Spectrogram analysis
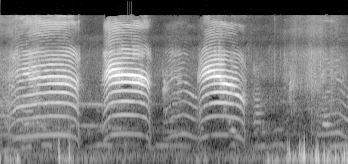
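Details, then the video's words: Abandoned, starving kittens crying loudly from hunger: three long, high, strained wails of about half a second to a second each, then rustling and handling noise. "Abandoned kittens crying because of starvation | gutom talaga ang mga pusa"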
